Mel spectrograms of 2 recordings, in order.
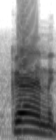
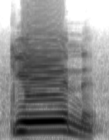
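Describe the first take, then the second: First: The vowel sounds like the one in 'cat'. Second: The vowel sounds like the one in 'bed'. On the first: The speaker calls it right. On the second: The speaker calls it wrong.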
